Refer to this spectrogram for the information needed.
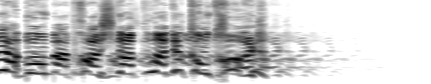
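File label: Announcer cart attacker warning, French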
